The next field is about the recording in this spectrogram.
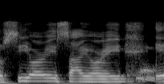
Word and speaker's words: Syuri: And at number 1, from Stardom, I believe, I'm going to try to see if I can say her name correctly, Sayori, S-Y-U-R-I, so Sayori, is the number 1 rated women's wrestler.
